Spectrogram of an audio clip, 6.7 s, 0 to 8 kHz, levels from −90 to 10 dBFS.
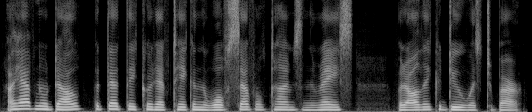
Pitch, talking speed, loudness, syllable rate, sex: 185 Hz, 225 wpm, -18 LUFS, 5.1 syllables/s, female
